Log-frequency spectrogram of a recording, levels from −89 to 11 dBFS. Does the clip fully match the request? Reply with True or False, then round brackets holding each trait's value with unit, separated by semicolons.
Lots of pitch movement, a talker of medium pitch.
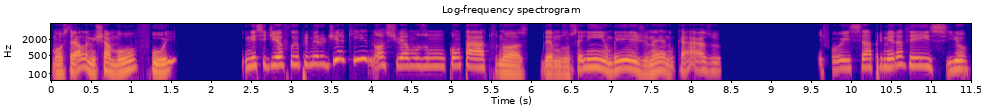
True (7.8 semitones; 180 Hz)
